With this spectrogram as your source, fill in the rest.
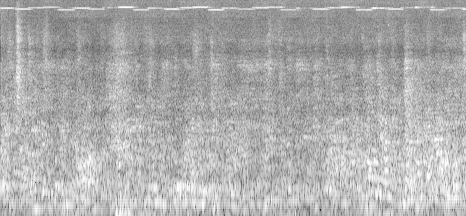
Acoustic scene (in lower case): crowded indoor space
